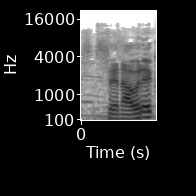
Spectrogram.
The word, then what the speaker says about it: Senabré: Senabré, con acento en la E, lo tiene muy claro.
